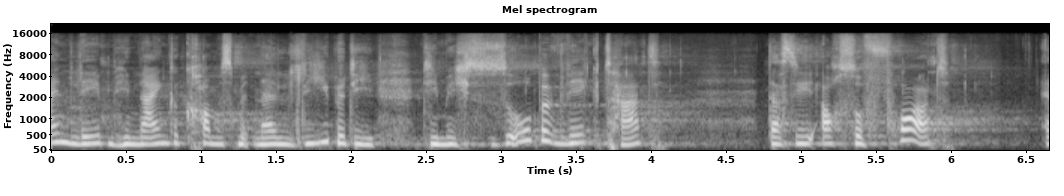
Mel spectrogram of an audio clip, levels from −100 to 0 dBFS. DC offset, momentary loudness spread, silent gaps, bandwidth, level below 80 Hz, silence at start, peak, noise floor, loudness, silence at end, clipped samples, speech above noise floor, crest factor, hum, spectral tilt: under 0.1%; 9 LU; none; 16 kHz; -60 dBFS; 0 s; -2 dBFS; -41 dBFS; -17 LUFS; 0 s; under 0.1%; 24 dB; 16 dB; none; -3 dB/octave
